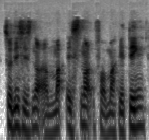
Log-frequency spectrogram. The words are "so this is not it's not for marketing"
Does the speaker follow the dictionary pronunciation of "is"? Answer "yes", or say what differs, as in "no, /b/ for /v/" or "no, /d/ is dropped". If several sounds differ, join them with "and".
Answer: no, /s/ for /z/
